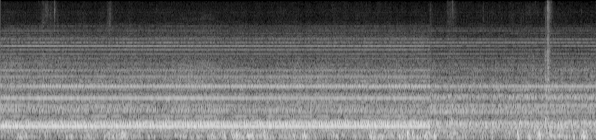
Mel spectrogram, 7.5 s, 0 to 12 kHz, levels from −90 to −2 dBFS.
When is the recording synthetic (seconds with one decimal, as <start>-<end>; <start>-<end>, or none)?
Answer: none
